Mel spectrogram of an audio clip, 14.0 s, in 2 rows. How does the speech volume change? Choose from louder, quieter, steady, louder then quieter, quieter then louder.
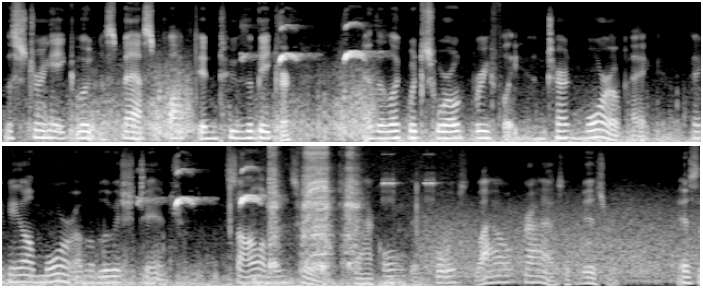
quieter.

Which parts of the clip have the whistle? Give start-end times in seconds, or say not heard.
2.4-3.9, 8.3-9.8.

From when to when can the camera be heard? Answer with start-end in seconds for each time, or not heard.
9.2-11.8.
